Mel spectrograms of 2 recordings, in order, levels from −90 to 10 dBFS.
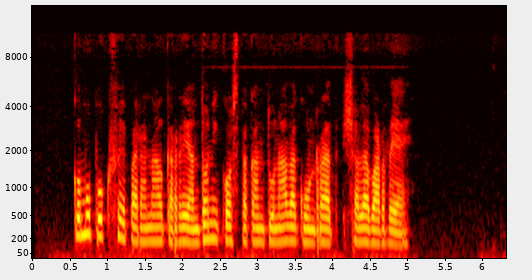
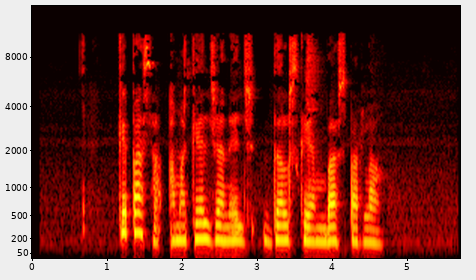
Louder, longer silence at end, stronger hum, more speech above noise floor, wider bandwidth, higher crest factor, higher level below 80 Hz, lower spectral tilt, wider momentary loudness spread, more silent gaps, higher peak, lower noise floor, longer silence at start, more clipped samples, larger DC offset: about the same, -23 LUFS vs -22 LUFS; first, 1.3 s vs 1.05 s; neither; first, 50 dB vs 43 dB; about the same, 11.5 kHz vs 11.5 kHz; about the same, 18 dB vs 20 dB; first, -62 dBFS vs -68 dBFS; first, -7 dB/octave vs -5.5 dB/octave; second, 5 LU vs 8 LU; neither; about the same, -4 dBFS vs -2 dBFS; first, -72 dBFS vs -64 dBFS; second, 0.55 s vs 1.15 s; neither; neither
